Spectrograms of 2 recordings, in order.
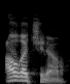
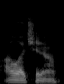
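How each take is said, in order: First: Said in the usual way. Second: A low mumbled repeat; quiet throwaway repeat to himself; muttered echo. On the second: Real, not acted. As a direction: say it again under your breath, trailing off. Mumbled echo of own line.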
